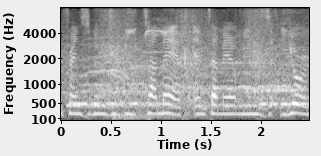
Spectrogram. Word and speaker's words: ta mère: Ça va continuer, ça passe pour ta mère.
